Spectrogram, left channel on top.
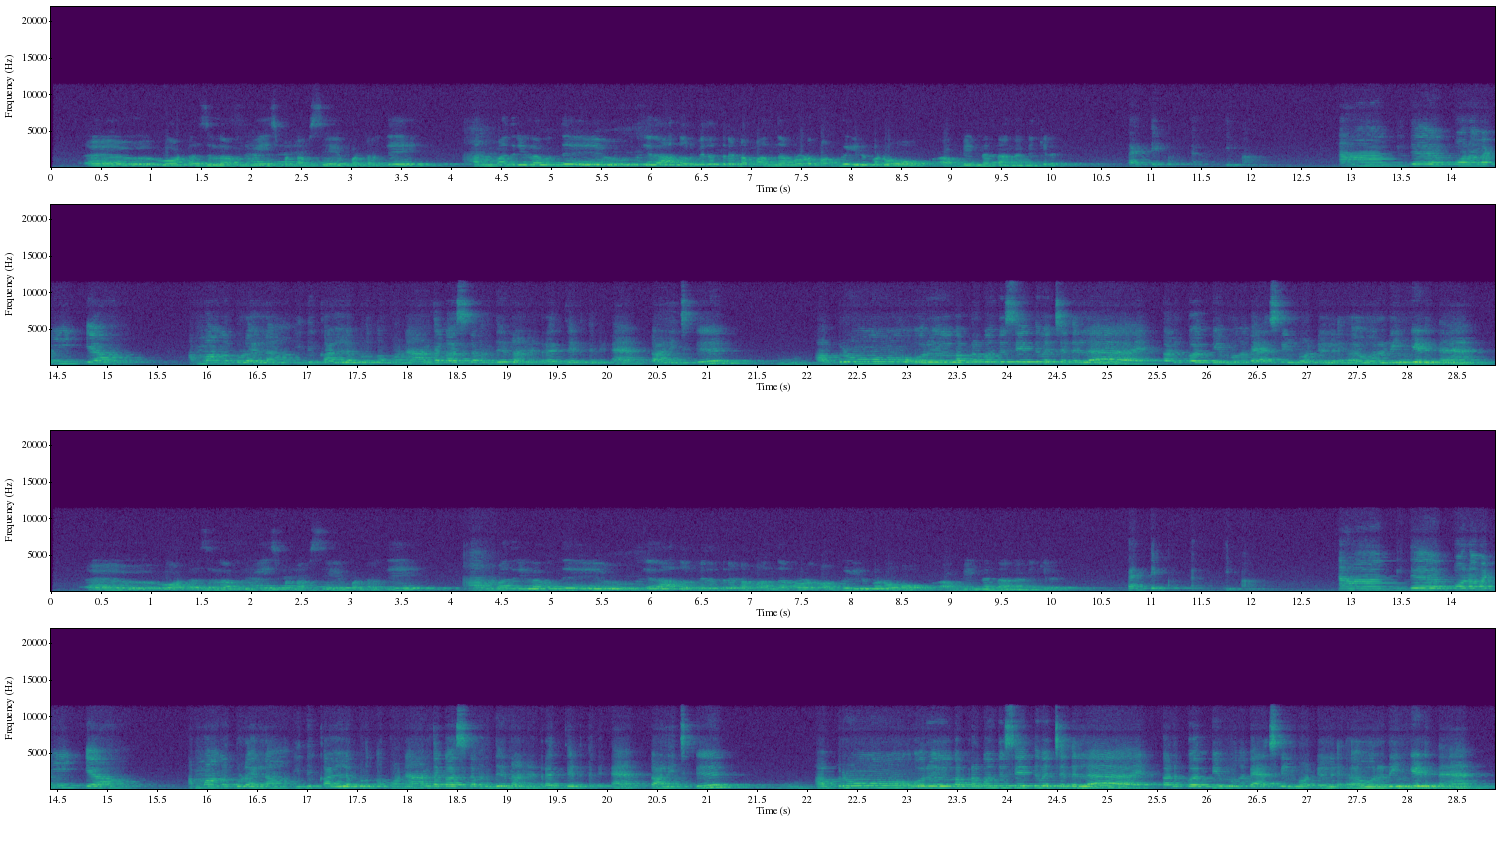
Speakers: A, on the left (about 70°); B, on the right (about 55°).
A: அ வாட்டர்ஸ்ஸல்லா வந் ந்து வேஸ்ட் பண்ணாம சேவ் பண்றது
B: ஆ
A: அந்த மாதி எல்லா வந்து ஏதாது ஒரு விதத்துல நம்ம நம்மளோட பங்கு இருக்கணு அப்பிடினு நா நெனக்கிற
B: கண்டிப்பாங்க கண்டிப்பா நா
A: ம்
B: இது போன வாட்டிங்கியா அம்மாங்க கூட எல்லா இது கல்ல புடுங்க போன அந்த காசுல வந்து நானு ட்ரெத்து எடுத்து அ காலேஜிக்கு
A: ம்
B: அப்றோ ஒரு அப்புற கொஞ்ச சேத்து வெச்சதுல எனக்கான பெர்ஃப்யூமு வேஷ்லின் பாட் ல் ஒரு ரிங்
A: ம்
B: எடுத்த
